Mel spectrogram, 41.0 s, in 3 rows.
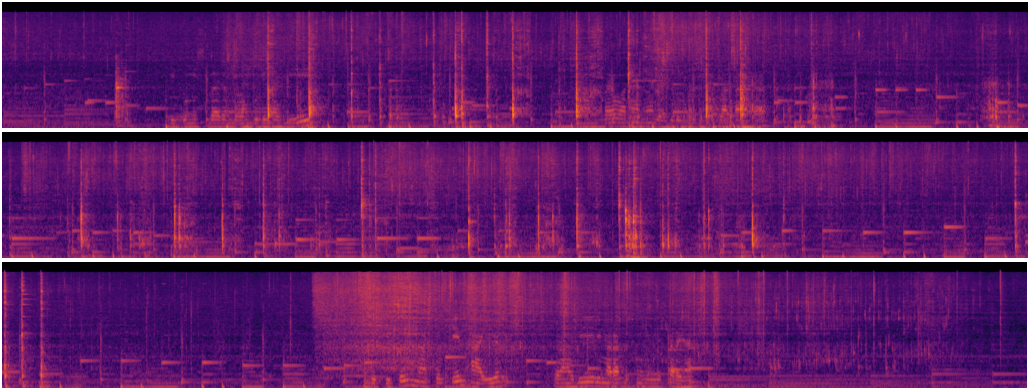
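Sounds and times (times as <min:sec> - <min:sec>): light melodic tune with bass: 0:00.0 - 0:39.1
sausage frying in oil: 0:00.0 - 0:41.0
metal utensil scraping a pot: 0:03.0 - 0:11.3, 0:13.0 - 0:24.4.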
